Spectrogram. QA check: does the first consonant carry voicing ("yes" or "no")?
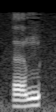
yes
